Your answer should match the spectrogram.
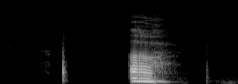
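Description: A man's short, voiced, sigh-like exhale lasting about half a second, coming about a second and a half in. It is preceded by a single short click.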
